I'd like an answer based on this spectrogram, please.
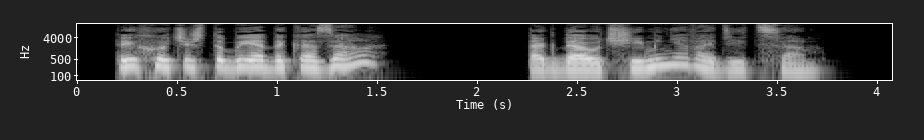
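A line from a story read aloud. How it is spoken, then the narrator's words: Calm. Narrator (Russian): спокойно сказала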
